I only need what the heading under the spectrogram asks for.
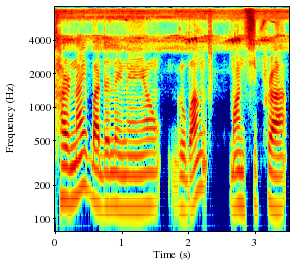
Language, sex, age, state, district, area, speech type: Bodo, male, 30-45, Assam, Chirang, urban, spontaneous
